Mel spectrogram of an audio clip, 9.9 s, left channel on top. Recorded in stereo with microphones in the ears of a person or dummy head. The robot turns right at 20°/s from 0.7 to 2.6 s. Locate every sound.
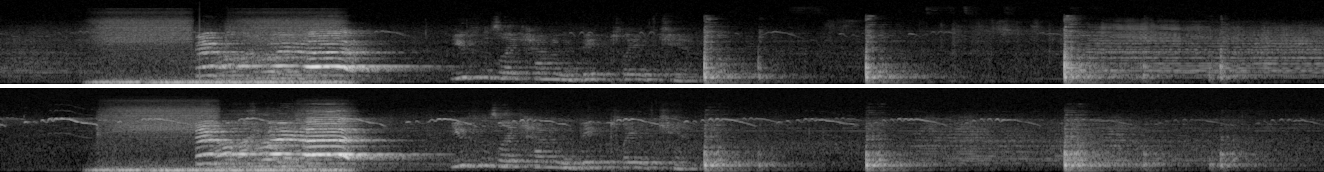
1.5 s a shout: 40° right (ahead or behind), 2.5 m; by 2.7 s 65° right (ahead or behind), 2.5 m
3.4 s a woman speaking: 35° right (ahead or behind), 2.5 m
5.3 s dishes clattering: 55° left (ahead or behind), 1.4 m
